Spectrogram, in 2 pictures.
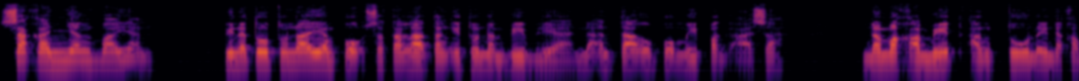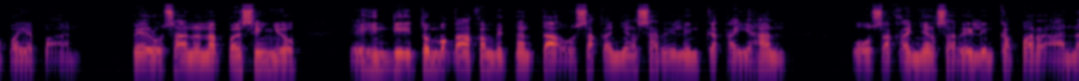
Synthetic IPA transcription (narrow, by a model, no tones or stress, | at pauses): sɐkɐɲaŋbaːjɐn | pɪnɐt̪ut̪ʊnaːjɐnpo̞sɐt̪ɐlaːt̪ɐŋɪt̪o̞nɐŋbiblɪjanɐʔɐŋt̪aːʔo̞po̞mɐjpɐɡ̚ʔaːsa | nɐmɐkɐmɪt̪ɐŋt̪uːnɐjnɐkɐpɐjɐpa̰ʔan | pɛːɾo̞saːnɐnapɐnsɪɲo̞ | ʔɛhɪnd̪iʔɪt̪o̞mɐkaːkɐmɪt̪̚nɐŋt̪aːʔo̞sɐkɐɲaŋsɐɾiːlɪŋkɐkɐjɐɦan | ʔo̞sɐkɐɲaŋsɐɾiːlɪŋkɐpɐɾɐʔaːnɐ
